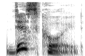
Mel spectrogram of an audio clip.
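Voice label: "discoid", English, British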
